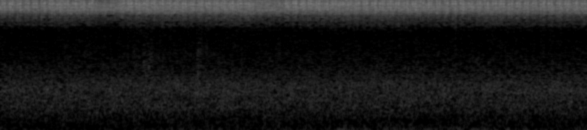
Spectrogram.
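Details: Cricket chirping from males rubbing their wings together: an even, piercing high-pitched trill running without pause, softly pulsating, in an otherwise quiet background.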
